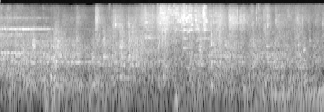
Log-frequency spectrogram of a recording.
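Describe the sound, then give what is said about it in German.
A train speeding at nearly twice the permitted speed toward a tight curve roars past, a loud, steady rumble and rattle of wheels on track, with a thin metallic squeal riding faintly above the noise. “Fast doppelt so schnell wie erlaubt rast der Zug auf die enge Kurve zu, bis es kracht.”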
